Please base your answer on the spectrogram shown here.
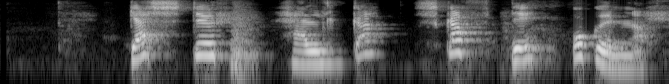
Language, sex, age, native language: Icelandic, male, 9, Icelandic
